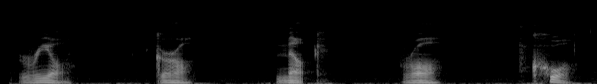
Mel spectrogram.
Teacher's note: the tip of your tongue is down the back of your tongue is high there is enough air moving through your throat it's like a consonant sound becomes a vow sound like uh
